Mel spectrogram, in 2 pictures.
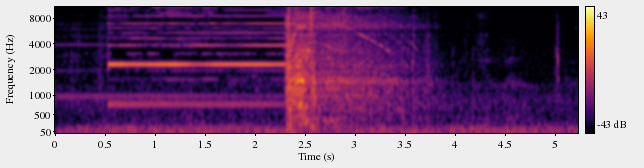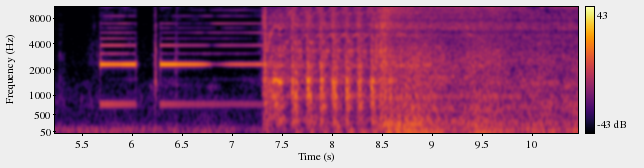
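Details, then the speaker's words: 2009 Nissan Altima four-cylinder with no-start complaint, mass airflow sensor unplugged; chimes, brisk even crank, fires and settles to steady idle; starter and battery fine, fault traced to ignition switch. "all right so that goes to show that we don't have a starter issue we don't have a battery issue"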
